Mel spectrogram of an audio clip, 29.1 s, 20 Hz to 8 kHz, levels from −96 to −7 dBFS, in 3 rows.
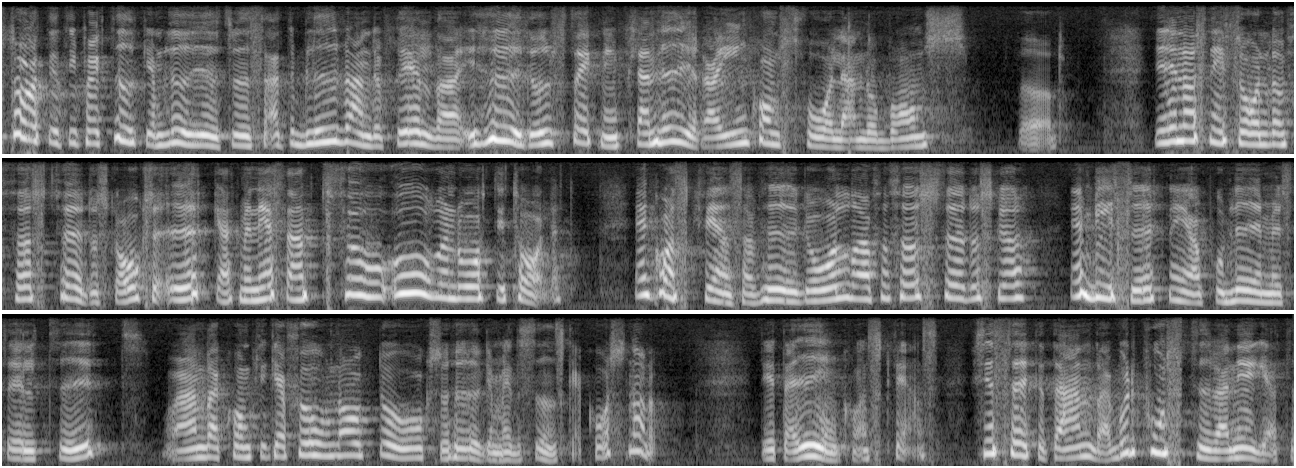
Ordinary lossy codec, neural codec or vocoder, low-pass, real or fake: none; vocoder, 44.1 kHz, 128 mel bands, Pupu-Vocoder; 7.2 kHz; fake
